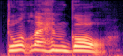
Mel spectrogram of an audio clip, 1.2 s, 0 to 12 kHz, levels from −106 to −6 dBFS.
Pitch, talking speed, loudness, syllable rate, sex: 235 Hz, 195 wpm, -15 LUFS, 3.7 syllables/s, female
